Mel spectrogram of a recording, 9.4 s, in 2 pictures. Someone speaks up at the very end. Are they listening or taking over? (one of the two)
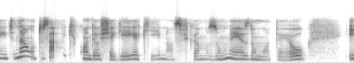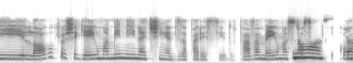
listening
